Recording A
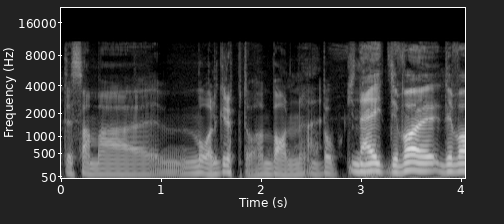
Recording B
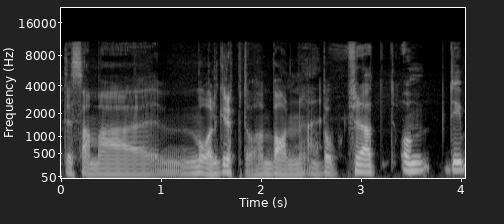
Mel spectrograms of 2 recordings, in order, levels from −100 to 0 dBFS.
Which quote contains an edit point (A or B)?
B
